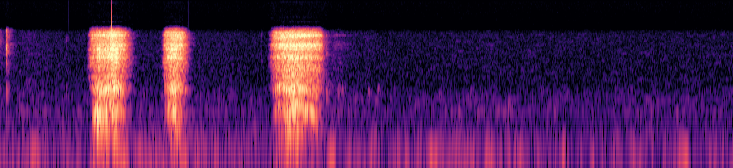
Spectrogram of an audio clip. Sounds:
Sniff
